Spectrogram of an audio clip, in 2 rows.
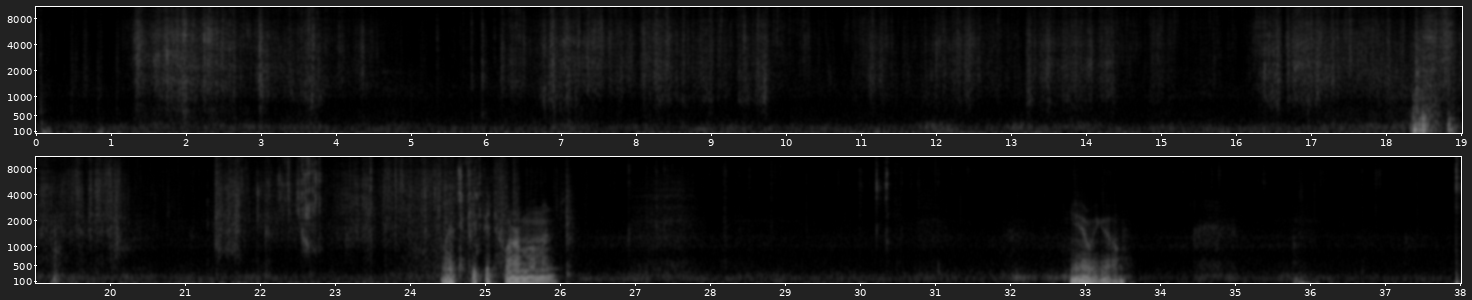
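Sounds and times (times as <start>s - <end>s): plastic crinkling and rustling: 0.0s - 31.4s.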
